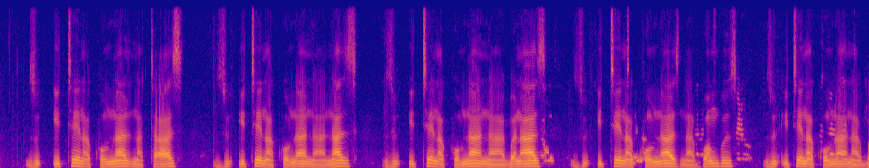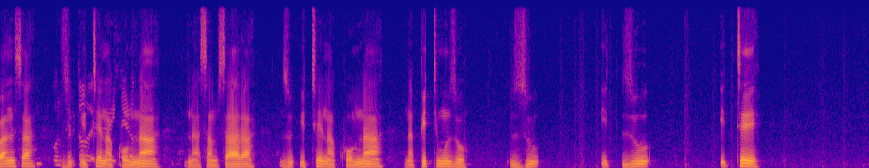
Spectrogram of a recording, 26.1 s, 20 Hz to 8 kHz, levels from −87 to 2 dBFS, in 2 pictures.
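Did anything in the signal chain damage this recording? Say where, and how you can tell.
Yes. At the call-processing stage, speech suppressed in double talk dips the speech at 1.37–2.08, 8.32–9.2, 10.17–15.0 and 22.72–23.1 s, deepest by about 30 dB in the long middle stretch. The likely cause is the echo canceller ducking both sides when talkers overlap.

An echo leak at 8.1–8.34, 9.39–9.7, 15.62–15.8 and 17.19–17.23 s carries a copy of the speech delayed by 238 ms. It is about 10 dB below the speech at first and about 35–40 dB down later. The likely cause is loudspeaker pickup that the far end's canceller did not fully remove.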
